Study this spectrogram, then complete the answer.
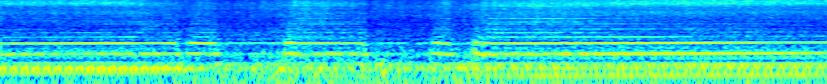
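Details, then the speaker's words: Dodge Challenger Hellcat with a fully built MMX engine and ported supercharger, first drive after rebuild; a steady gear whine over road rumble comes from the differential, not the supercharger; the differential likely needs to be sent back for a rebuild. "probably gonna have to send this differential back to get rebuilt, because that is screaming. That is a lot of gear noise."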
